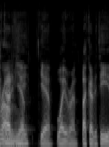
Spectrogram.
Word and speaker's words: Bacardi: Bacardi is the way you pronounce it correctly.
